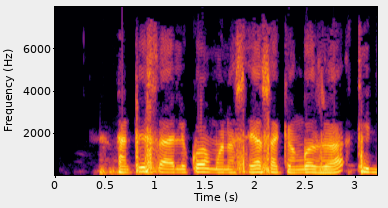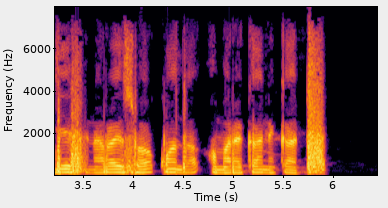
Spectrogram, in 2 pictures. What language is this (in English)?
Swahili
